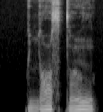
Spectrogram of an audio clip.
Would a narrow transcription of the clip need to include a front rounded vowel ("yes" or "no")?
no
